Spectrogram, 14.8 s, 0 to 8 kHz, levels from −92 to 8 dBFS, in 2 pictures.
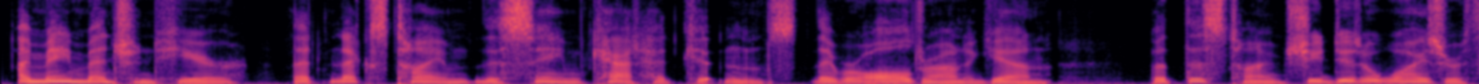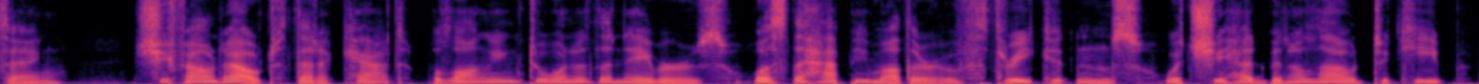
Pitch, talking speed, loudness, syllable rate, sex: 180 Hz, 205 wpm, -19 LUFS, 5.1 syllables/s, female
